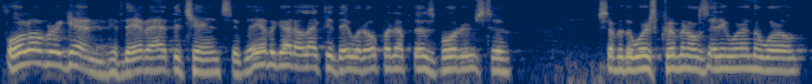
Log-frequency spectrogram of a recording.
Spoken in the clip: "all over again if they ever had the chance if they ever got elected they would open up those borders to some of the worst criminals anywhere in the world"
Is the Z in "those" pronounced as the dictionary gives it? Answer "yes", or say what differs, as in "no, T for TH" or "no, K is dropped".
yes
